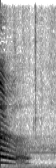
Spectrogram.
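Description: A one-year-old baby babbles in a short, wavering vocal burst that slides gently downward in pitch and fades quickly, leaving a faint, quiet tail.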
